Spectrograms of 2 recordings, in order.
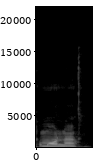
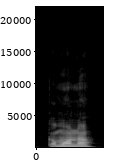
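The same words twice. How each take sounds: First: Said in the usual way. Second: "on" hit loud and falling; louder come on now. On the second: Shown as a demonstration. Gamer urging the game on, loud come on now. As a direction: push it out impatiently. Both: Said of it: "repeated louder".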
